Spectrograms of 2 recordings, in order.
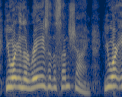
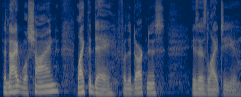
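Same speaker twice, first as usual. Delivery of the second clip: scripture reading; 7 semitones lower, 6 dB quieter than usual. Acted. Pastor reading Psalm 139 to the congregation, soft and reverent. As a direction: read the psalm gently, letting it settle.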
